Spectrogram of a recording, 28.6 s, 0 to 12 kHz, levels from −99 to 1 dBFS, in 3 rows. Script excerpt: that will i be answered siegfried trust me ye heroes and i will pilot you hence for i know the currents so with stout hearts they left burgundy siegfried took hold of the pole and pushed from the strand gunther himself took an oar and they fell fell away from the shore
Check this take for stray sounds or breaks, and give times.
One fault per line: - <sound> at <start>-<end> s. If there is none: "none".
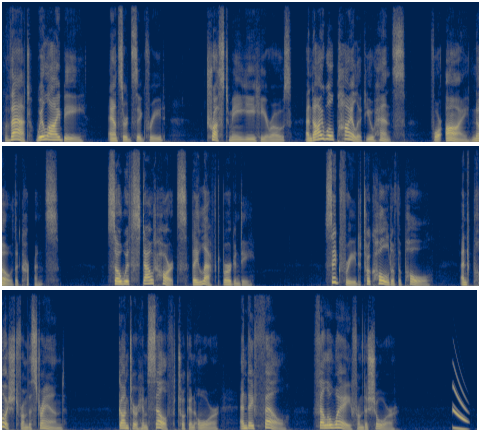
- dropout at 10.1-10.2 s
- chirp at 28.1-28.4 s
